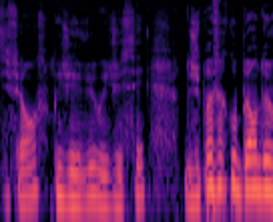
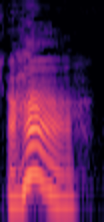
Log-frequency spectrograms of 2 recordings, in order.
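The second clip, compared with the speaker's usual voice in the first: triumphant ah-ha; 11 dB louder than usual. Real, not acted. Exclamation alone.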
